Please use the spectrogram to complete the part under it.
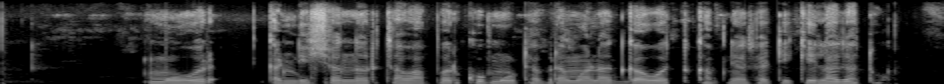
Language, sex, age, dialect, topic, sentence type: Marathi, male, 18-24, Varhadi, agriculture, statement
